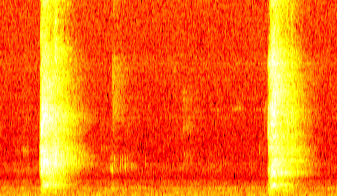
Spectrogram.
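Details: Two short, sharp, hacking bursts about three seconds apart over quiet room noise: a dog named Tucker coughing.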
